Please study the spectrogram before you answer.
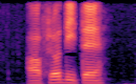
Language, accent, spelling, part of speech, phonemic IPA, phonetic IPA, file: Armenian, Eastern Armenian, Աֆրոդիտե, proper noun, /ɑfɾodiˈte/, [ɑfɾodité], Hy-Աֆրոդիտե.ogg
- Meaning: Aphrodite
